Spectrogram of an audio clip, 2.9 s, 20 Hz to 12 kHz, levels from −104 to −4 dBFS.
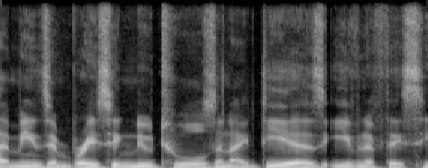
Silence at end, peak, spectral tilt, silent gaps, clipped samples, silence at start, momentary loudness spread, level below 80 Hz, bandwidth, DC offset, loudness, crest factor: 0 s; -10 dBFS; -5.5 dB/octave; none; under 0.1%; 0 s; 6 LU; -44 dBFS; 12 kHz; under 0.1%; -27 LUFS; 16 dB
